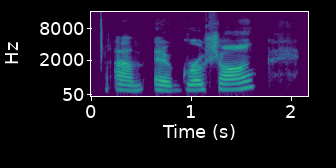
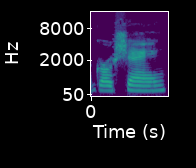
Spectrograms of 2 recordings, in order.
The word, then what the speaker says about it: Groshong: dialysis catheter Groshong and I used to call it a gross Chang but it's called a Groshong and I may not even be pronouncing it right and then but to me I was called it a girl Shang and everybody just rolled their eyes at me when I was in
